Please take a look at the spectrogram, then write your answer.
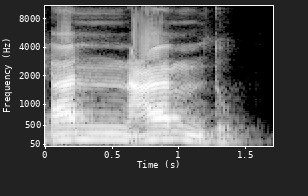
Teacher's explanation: Dia tidak boleh mantul suara nun. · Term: izhar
